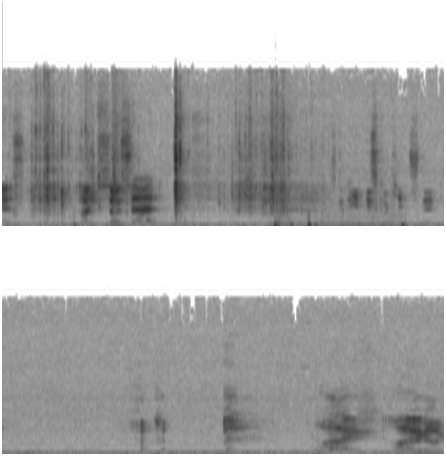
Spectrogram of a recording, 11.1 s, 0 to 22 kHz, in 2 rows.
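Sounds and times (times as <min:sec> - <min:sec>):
low handling thumps: 0:00.0 - 0:06.8.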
